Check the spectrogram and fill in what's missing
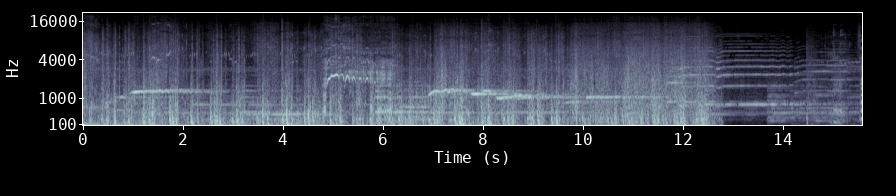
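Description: Horses neigh and whinny with steady hoof clip-clop in the Western video game Red Dead Redemption at a ranch, loud and continuous with wind noise, ending in a quieter stretch.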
